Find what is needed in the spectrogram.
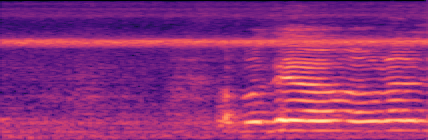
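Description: Crickets trilling in one steady high tone. From about a second in, a voice holds one long drawn-out note over it.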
